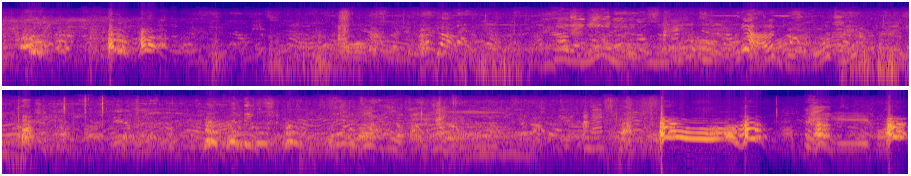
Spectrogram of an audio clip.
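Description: People chat quietly in the background.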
